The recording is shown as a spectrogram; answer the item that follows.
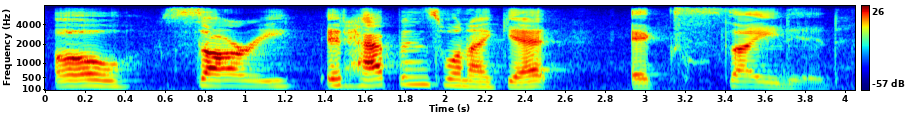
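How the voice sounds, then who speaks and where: A woman voicing an eager, excitable skunk assistant from a picture book, gushing with drawn-out exclamations. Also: mid-range voice, muffled recording. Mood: sheepish.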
